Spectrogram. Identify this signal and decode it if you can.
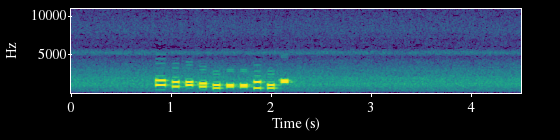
Multi-frequency trunk signalling (R1, as on North American trunks), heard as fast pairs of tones, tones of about 70 ms. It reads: KP 89523372 ST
